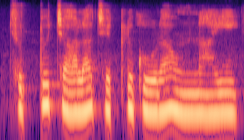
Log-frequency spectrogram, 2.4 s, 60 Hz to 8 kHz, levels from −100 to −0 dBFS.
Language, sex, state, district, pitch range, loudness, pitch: Telugu, female, Telangana, Hyderabad, 160-185 Hz, -16 LUFS, 170 Hz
